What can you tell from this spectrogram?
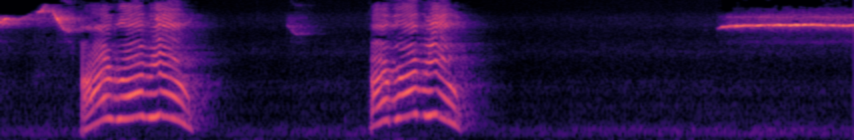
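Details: Two loud arched, yodel-like calls from Sparky the rescue Basenji, each rising then falling in pitch over about half a second, separated by a pause of roughly a second, with a faint thin whistle-like tone before and after.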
